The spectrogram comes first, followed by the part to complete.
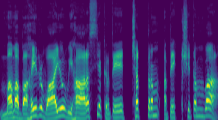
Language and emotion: Sanskrit, neutral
